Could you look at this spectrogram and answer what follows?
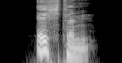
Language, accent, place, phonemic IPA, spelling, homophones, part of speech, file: German, Germany, Berlin, /ˈɛçtən/, ächten, echten, verb, De-ächten.ogg
- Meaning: 1. to banish, ostracize, outlaw (expel someone from society and declare them unprotected by law) 2. to ostracize, shun (look down upon someone and refuse to associate with them)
